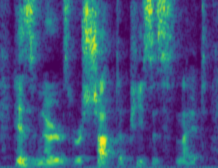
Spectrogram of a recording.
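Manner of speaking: ordinary delivery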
